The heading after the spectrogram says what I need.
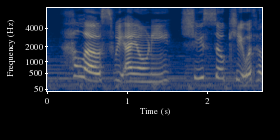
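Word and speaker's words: Ione: her name correctly but it's spelled the same as the actress ioni Sky so I say ioni although I'm not quite sure if that's the way it was intended hello sweet ioni she's so cute with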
